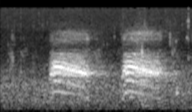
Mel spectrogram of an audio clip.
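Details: Sea birds calling on a seashore with waves: two loud, drawn-out, slightly falling cries, each under half a second long, spaced about three quarters of a second apart over a soft, steady hiss.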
